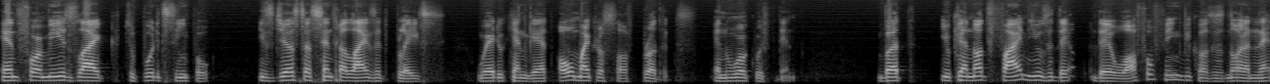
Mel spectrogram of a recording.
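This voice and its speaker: In a Portuguese accent, a man speaks at a medium pitch and a moderate pace with fairly even intonation. His tone is dark and mellow, and the sound is dry and close with no echo. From Brazil. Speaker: IT consultant. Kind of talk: webinar presentation.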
